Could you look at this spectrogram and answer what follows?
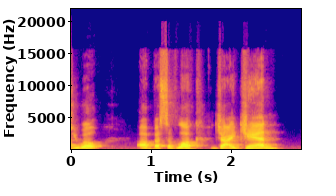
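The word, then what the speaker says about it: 再见: Jai Jan. Zaijian.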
